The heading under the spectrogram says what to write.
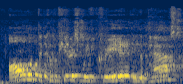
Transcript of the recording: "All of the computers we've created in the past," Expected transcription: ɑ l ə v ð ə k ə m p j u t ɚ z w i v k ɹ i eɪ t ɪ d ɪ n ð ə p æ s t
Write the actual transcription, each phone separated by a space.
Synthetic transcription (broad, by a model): ɑ l ə v ð ə k ə m p j u t ɚ z w i v k ɹ i eɪ t ɪ d ɪ n ð ə p æ s t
